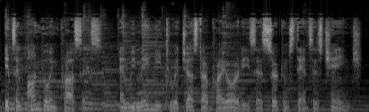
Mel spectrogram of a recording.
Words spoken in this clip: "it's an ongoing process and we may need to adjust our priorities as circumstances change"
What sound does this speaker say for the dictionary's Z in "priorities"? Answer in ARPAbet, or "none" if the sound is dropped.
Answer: Z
